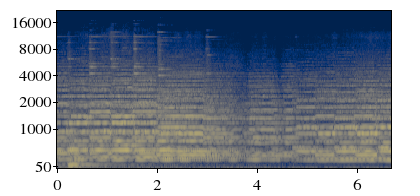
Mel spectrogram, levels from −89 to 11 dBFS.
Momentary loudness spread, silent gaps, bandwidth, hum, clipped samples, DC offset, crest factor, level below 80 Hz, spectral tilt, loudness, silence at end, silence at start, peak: 10 LU; none; 13.5 kHz; none; under 0.1%; under 0.1%; 14 dB; -46 dBFS; -5.5 dB/octave; -21 LUFS; 0 s; 0 s; -6 dBFS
